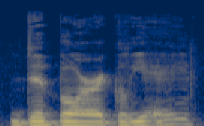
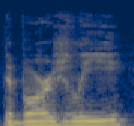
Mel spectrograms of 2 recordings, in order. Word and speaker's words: de Broglie: It's a scientist's name, lowercase de, as in of, and then the last name Brogie, lie, de Broglie. In Space-Time, wrote de Broglie, everything which for each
